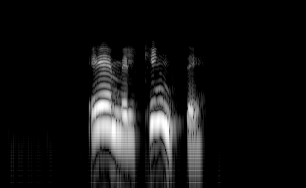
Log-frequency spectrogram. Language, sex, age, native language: Icelandic, female, 8, Icelandic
